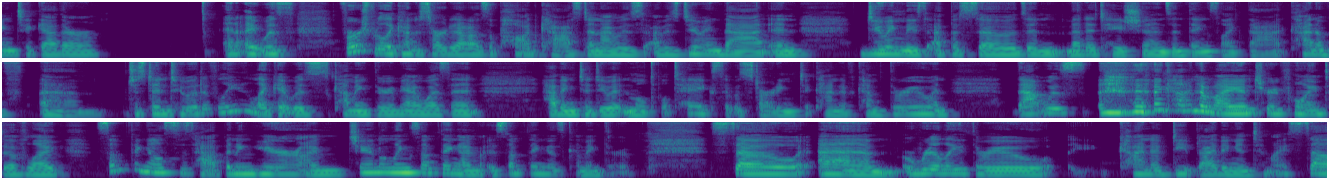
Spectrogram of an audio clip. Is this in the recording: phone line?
no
